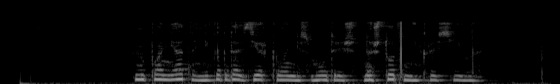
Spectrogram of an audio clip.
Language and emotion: Russian, neutral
